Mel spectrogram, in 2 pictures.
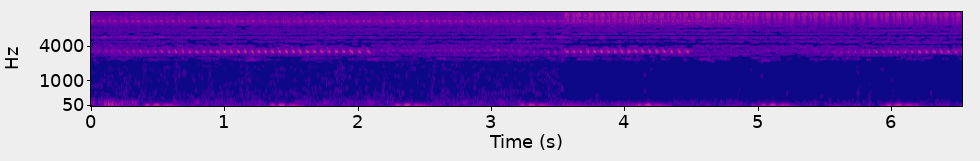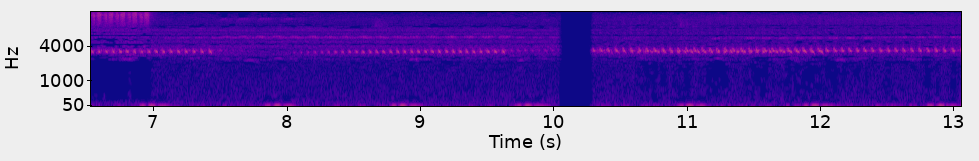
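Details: Crickets and other night insects in the countryside: a continuous high trill with a very high ringing band that strengthens for a few seconds and then fades. Near the tenth second there is a brief total silence before the chorus resumes.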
